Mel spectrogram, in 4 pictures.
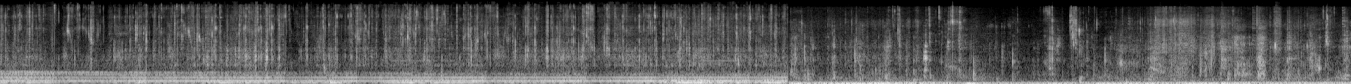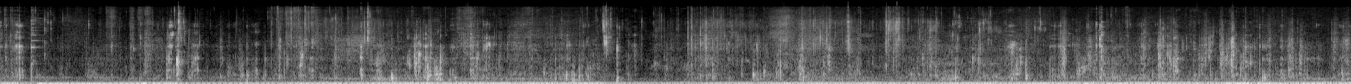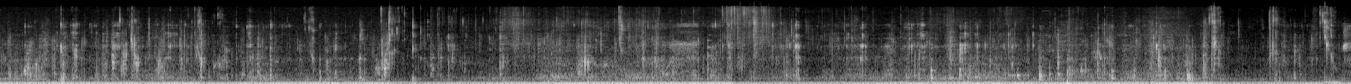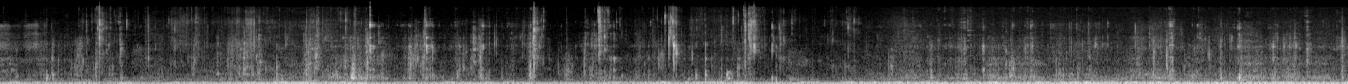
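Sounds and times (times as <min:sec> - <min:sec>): birds crunching food: 0:00.0 - 0:08.0
steady low hum: 0:00.0 - 0:54.0.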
